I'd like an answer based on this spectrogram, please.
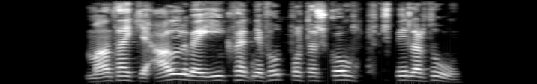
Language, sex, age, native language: Icelandic, male, 60-69, Icelandic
